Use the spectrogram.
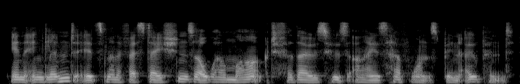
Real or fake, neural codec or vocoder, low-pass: real; none; 7.2 kHz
